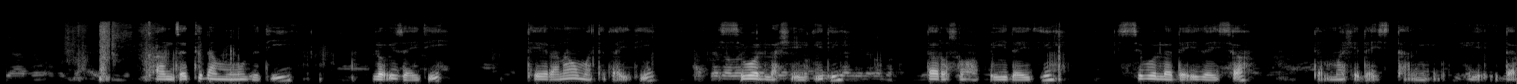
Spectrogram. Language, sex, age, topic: Gamo, female, 18-24, agriculture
